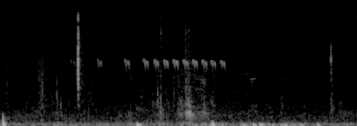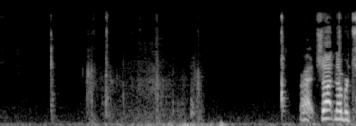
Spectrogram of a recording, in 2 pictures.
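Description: A rifle's action clicks and clacks.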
